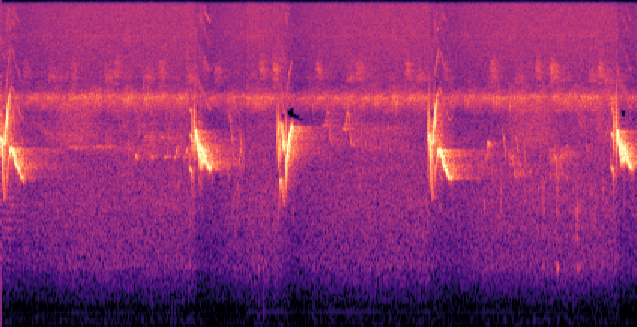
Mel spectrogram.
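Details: Plumbeous vireo singing short downslurred phrases with a burry quality, spaced irregularly through the clip, with a constant thin high hiss behind them.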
